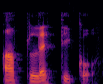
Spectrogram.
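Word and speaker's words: Atlético: my team name so it's Atletico cuz it's Spanish it's Spanish but I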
